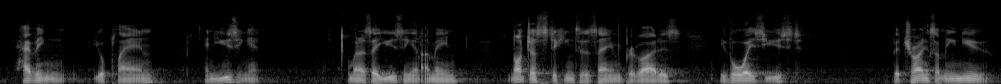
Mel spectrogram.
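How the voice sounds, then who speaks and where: A man with a very deep, low voice speaks at a fairly quick pace. His voice has vocal fry and ordinary pitch variation. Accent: Australian. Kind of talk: presentation to audience. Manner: fast.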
